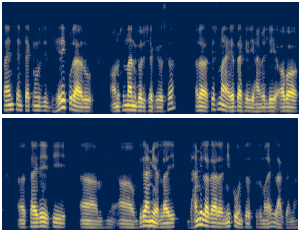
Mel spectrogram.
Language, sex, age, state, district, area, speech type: Nepali, male, 60+, West Bengal, Kalimpong, rural, spontaneous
